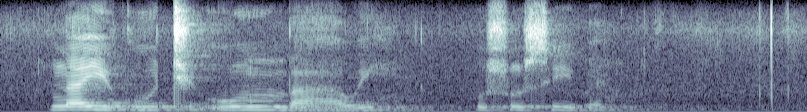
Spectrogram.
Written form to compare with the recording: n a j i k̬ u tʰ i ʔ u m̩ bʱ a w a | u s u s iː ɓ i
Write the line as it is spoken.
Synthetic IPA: n a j i k̬ u tʰ i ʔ u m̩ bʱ a w i | u s u s iː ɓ ɛ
